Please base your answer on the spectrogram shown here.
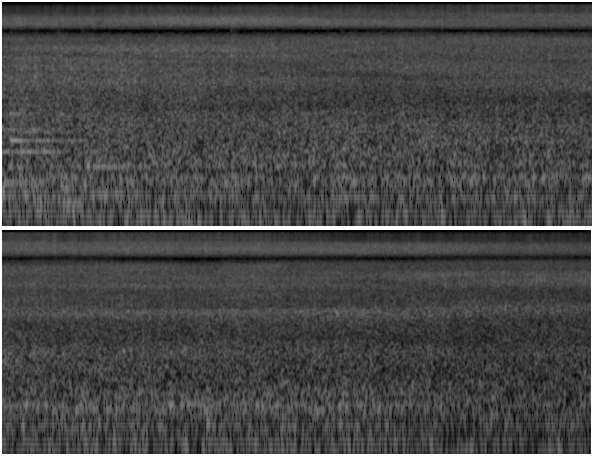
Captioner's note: waterfall sounds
